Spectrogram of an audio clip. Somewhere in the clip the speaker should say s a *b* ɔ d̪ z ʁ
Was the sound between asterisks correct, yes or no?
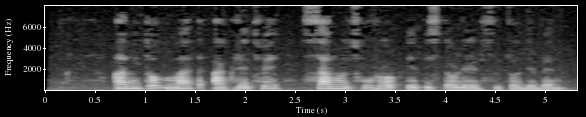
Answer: no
